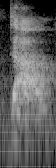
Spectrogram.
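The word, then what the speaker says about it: Dau: It is pronounced dao. Just like wow with a da.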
